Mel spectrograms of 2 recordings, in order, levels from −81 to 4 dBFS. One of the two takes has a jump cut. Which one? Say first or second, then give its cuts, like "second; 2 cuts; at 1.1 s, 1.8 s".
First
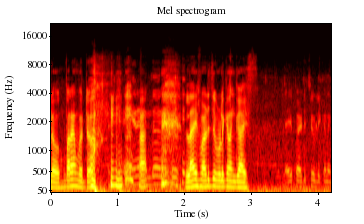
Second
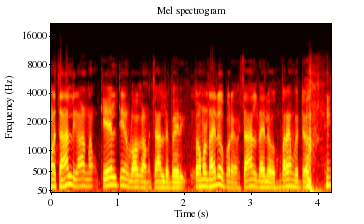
second; 1 cut; at 2.1 s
